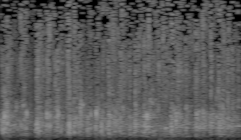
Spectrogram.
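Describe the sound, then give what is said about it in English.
A church audience claps together in praise, a dense and steady patter of many hands that holds evenly for the whole stretch with no voices on top. “Give the Lord a hand clap, Pastor.”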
